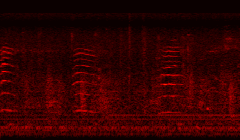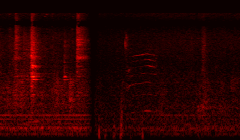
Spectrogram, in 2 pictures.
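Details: Domestic cat Sneaky calling in the kitchen at a moth; repeated short arched meows in quick succession early on, then a thud and a few more meows, with a steady hum behind.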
